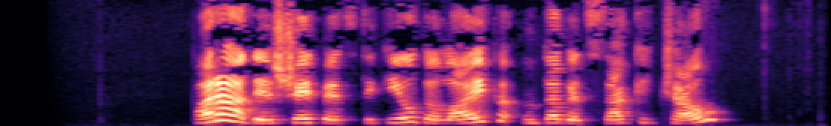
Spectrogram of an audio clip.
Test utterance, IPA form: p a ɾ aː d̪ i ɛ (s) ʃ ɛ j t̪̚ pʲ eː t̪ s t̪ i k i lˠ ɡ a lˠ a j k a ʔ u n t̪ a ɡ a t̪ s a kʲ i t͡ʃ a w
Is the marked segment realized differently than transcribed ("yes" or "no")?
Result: no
